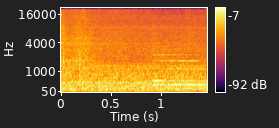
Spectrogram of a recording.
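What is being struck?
Nothing is struck.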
